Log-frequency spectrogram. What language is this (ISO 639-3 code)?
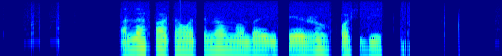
mvy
